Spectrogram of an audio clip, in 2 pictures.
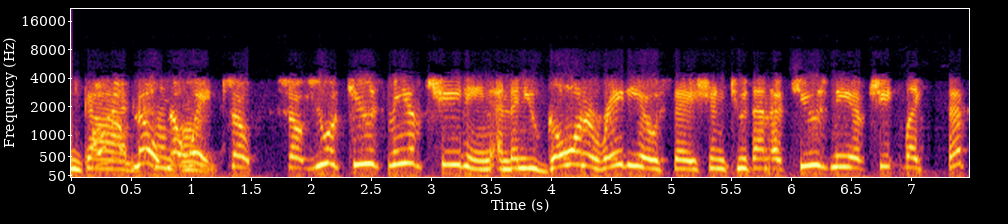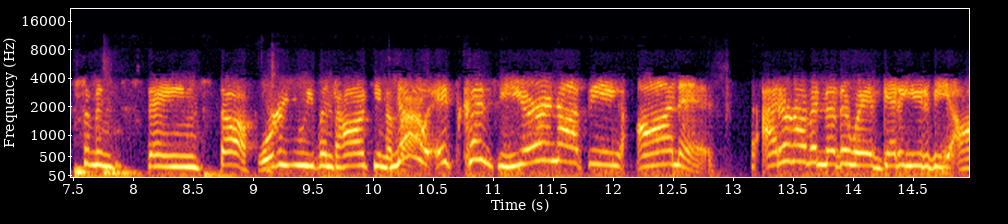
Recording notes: on the phone for this First Day Follow Up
